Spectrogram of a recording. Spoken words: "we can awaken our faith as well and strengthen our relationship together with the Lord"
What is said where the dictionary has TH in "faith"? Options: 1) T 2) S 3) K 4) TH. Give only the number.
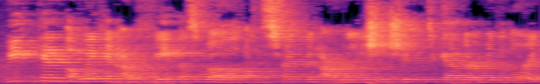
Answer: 4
